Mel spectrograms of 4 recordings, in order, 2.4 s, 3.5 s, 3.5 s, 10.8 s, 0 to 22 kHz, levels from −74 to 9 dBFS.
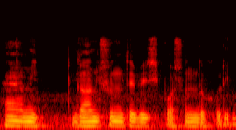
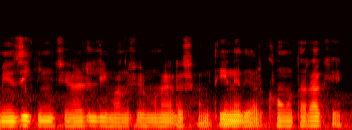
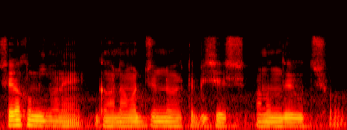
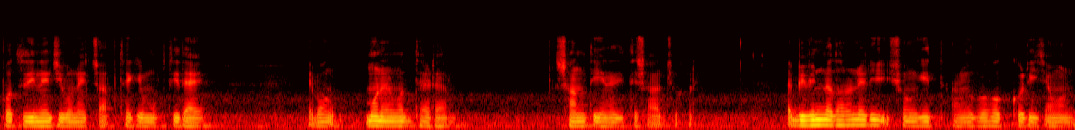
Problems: background sounds at intervals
